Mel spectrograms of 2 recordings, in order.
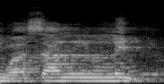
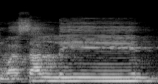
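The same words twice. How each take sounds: First: The doubled l sound is held long. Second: The final vowel is drawn out long. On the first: The speaker calls it right. "Mending panjangkan di lamnya, ada tasydid" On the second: The speaker calls it wrong. "Jangan wasallim, jangan dipanjangkan di situ Bu"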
